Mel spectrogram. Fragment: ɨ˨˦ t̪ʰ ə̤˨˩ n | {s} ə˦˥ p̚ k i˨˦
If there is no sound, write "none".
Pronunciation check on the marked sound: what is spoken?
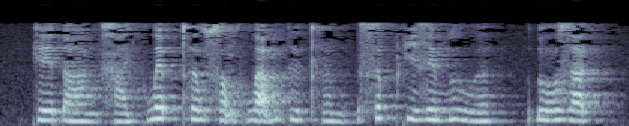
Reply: s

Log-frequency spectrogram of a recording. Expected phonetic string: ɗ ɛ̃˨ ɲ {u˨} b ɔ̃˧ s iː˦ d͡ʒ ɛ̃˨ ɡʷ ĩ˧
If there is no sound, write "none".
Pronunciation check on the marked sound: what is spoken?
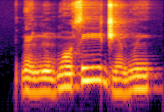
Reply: ũ˨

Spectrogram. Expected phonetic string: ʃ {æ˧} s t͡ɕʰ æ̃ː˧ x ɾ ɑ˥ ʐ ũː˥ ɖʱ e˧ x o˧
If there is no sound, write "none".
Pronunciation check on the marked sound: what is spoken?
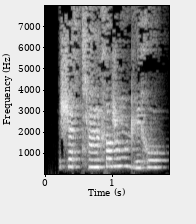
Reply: æ˧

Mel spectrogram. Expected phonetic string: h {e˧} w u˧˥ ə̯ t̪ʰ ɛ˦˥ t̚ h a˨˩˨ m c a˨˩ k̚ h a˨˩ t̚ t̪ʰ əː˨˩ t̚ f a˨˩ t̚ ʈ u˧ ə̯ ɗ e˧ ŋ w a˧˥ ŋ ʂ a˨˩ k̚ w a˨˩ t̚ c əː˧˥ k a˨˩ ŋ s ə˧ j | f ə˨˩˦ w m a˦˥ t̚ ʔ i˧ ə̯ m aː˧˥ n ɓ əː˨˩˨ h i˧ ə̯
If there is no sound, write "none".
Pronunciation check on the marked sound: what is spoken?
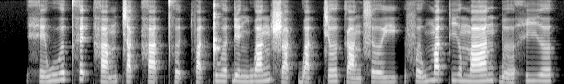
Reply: e˨˩˨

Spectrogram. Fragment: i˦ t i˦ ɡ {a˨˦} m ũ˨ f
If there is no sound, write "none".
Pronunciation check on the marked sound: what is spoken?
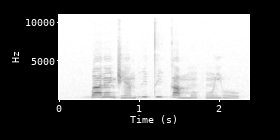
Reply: a˦˨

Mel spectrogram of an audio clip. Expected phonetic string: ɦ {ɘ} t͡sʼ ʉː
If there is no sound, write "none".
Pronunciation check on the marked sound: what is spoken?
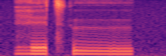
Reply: e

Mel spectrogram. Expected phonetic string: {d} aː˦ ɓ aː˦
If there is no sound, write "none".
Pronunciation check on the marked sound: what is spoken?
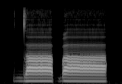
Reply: d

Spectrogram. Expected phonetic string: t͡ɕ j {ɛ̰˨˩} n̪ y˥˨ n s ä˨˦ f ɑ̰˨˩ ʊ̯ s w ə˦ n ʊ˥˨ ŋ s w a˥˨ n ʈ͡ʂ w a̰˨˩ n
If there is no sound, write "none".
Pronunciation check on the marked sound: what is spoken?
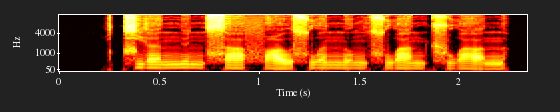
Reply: ɛ˦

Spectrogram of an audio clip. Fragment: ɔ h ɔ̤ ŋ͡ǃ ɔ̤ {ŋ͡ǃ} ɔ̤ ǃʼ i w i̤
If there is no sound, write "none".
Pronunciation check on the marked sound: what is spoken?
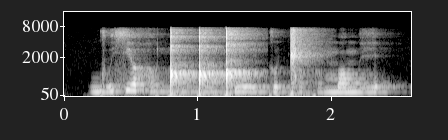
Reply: ŋ͡ǃ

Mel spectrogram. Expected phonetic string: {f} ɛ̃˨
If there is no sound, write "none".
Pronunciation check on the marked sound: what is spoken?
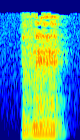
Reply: v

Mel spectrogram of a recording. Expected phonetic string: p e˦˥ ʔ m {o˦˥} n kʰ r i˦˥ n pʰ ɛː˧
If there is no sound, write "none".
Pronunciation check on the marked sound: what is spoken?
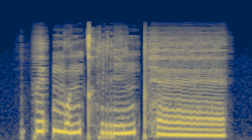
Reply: o˦˥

